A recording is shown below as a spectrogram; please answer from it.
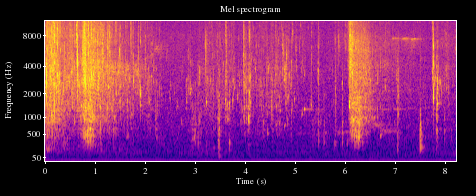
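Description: Water trickling and dripping from a wet mesh net and a plastic bowl as small fish are scooped out, with many small wet clicks and patters. Short splashy pours of water at the start and again about six seconds in.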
